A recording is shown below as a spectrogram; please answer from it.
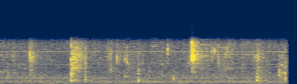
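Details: Indoors in a small room, soft wet squishing and clicking sounds repeat against a steady low electrical hum, with no clear voice heard.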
